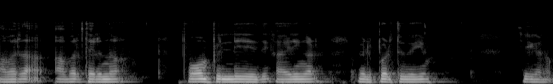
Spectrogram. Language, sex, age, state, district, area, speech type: Malayalam, male, 45-60, Kerala, Kasaragod, rural, spontaneous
